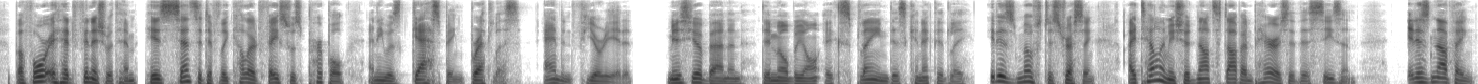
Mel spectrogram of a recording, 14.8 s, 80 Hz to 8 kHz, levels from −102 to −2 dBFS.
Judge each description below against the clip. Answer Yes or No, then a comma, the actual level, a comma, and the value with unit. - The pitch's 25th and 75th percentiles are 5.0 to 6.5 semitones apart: Yes, average, 5.3 semitones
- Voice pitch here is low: Yes, low, 120 Hz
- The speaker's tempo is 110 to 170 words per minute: No, average, 185 wpm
